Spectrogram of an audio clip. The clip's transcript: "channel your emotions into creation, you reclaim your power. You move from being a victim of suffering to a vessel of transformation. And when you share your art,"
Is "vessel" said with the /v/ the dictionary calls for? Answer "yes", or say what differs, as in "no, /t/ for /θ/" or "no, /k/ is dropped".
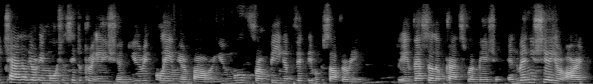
yes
